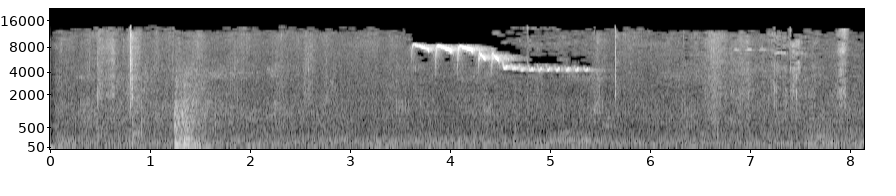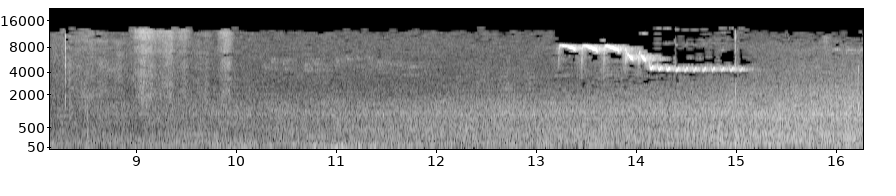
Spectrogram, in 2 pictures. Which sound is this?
A bluetit twittering. I was a bit pressed for time so only recorded 2 twitters.
Recorded with an Olympus WS-100 voice recorder.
